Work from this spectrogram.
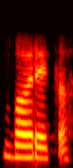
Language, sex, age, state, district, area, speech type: Goan Konkani, female, 30-45, Goa, Quepem, rural, conversation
